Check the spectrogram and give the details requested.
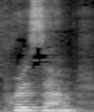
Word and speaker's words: XRISM: So according to a new report, the telescope, I've mentioned that briefly in my last video, it's called XRISM, it's pronounced PRISM, has captured the first ever X-ray image of 3I Atlas.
